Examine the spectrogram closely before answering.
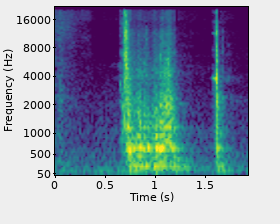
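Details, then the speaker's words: John Deere 225 being jump-started, five-year-old battery, starter possibly failing: a half-second starter groan dies, then one lone click. A failed crank, likely a dead battery. "not again it's dead now it's dead she's done"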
